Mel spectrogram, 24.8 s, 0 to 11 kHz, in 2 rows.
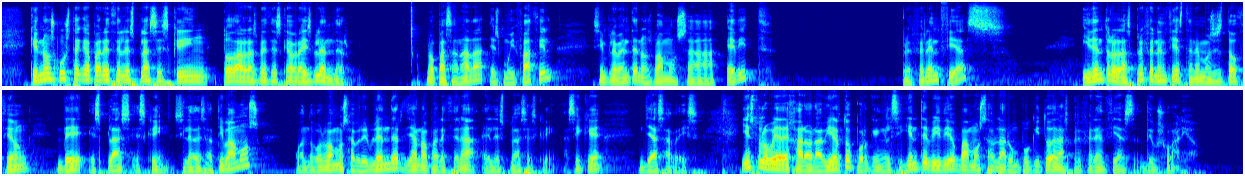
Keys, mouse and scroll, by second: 6.2 click, 17.9 click.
